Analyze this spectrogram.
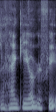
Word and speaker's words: hagiography: to know had geography well it's hagiography it's h-a-g so it could be or haggy don't know question nine what was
